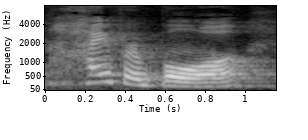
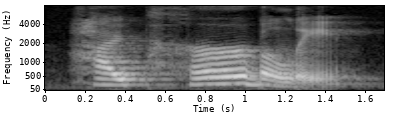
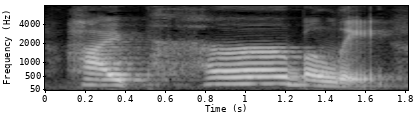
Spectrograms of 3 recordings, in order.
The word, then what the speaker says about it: hyperbole: pronunciation from the spelling so this isn't hyperb it's hyperbole hyperbole so listen to that syllable stress hyperbole now your turn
